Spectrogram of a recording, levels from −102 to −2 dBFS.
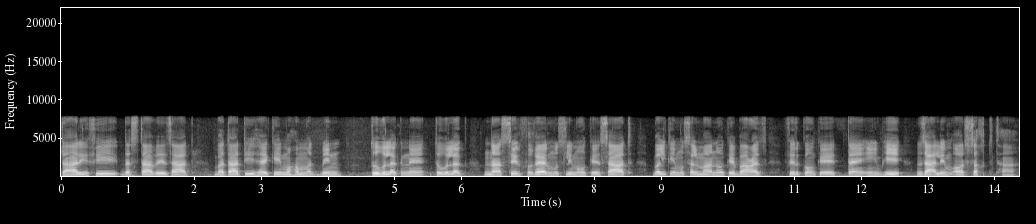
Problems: constant background noise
